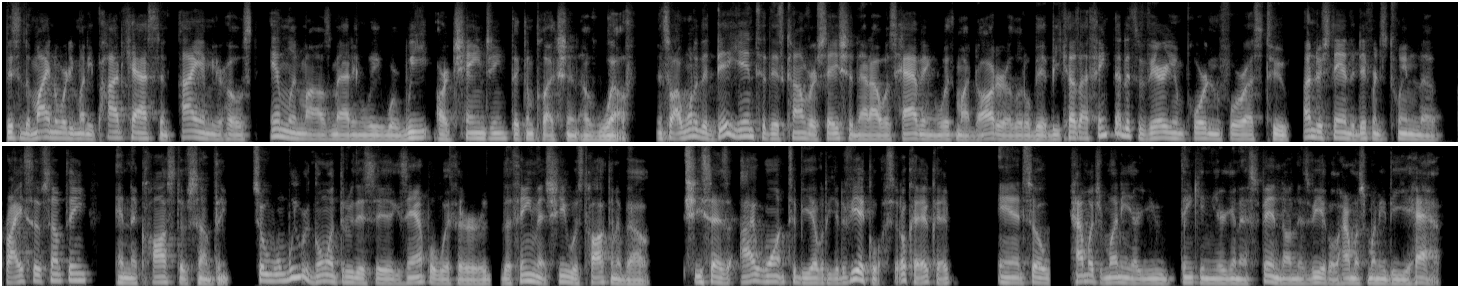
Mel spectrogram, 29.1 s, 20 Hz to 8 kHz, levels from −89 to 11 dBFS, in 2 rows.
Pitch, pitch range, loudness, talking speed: 100 Hz, 90-120 Hz, -24 LUFS, 240 wpm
